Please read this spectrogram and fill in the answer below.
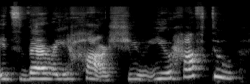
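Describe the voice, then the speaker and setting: Speaking at a fairly slow pace, a woman with a high pitch talks with a non-native accent. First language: not English. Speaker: NLP course graduate, former hospitality worker. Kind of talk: interview answers.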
